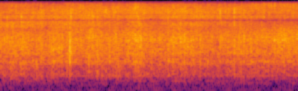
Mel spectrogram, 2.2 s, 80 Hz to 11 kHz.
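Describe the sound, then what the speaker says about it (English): About eight garlic cloves frying in a pan for a vegan sausage and lentil stew, giving an even, moderately loud hiss of sizzling oil with no talking. "So that was about 8 cloves of garlic I just dropped in there. Let that cook a second."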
